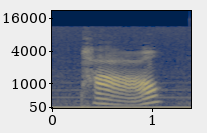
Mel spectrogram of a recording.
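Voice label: "pao3", Mandarin pinyin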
